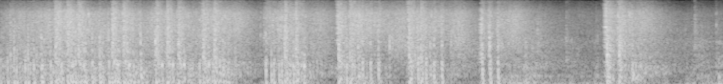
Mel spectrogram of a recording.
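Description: Assault rifle fired at close range on full auto: a long rapid burst for about the first two seconds, then a string of short bursts.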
